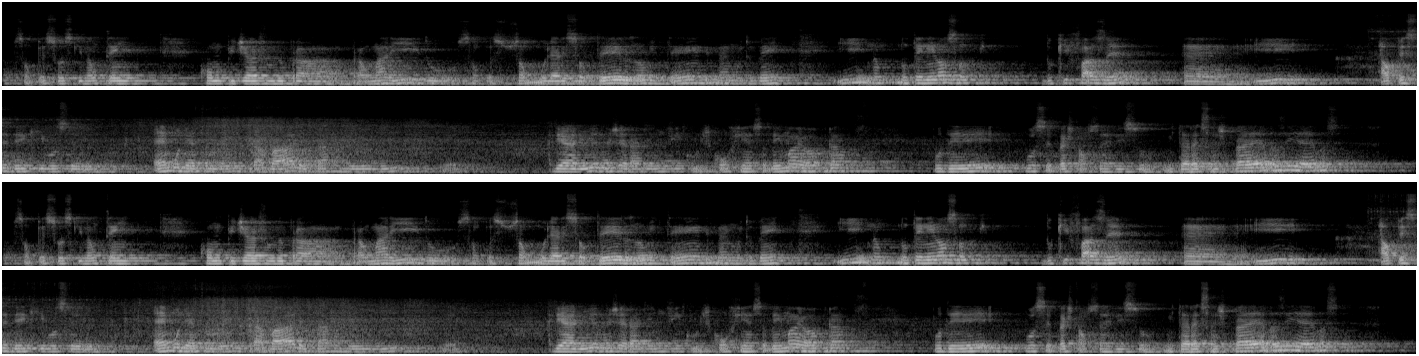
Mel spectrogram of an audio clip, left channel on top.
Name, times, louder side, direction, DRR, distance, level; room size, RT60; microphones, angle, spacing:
voice 1, 0.1-1.3 1.6-9.9 10.4-11.3 11.8-13.0 13.4-15.1 15.7-18.2 18.5-18.8 19.6-22.6 23.5-24.1 24.4-27.5, right 1 dB, 15° right, 5 dB, 0.7 m, -26 dB
Engine starting, 13.6-26.1, right 1 dB, 30° right, 1.3 m, -44 dB
11.5 x 10.0 x 4.2 m, 2.4 s
head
